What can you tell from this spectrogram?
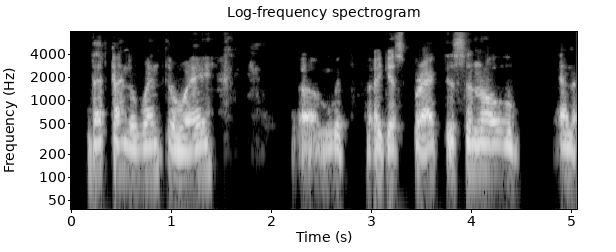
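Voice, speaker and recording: The sound is dry and close, with no echo. Speech comes at a fairly slow pace with fairly even intonation. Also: man. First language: not English. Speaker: crypto community writer. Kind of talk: interview. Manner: halting, many repeated words.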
